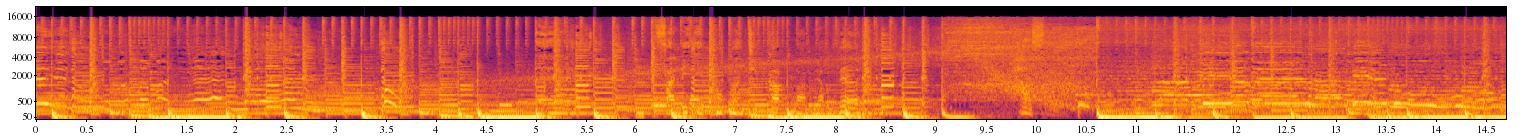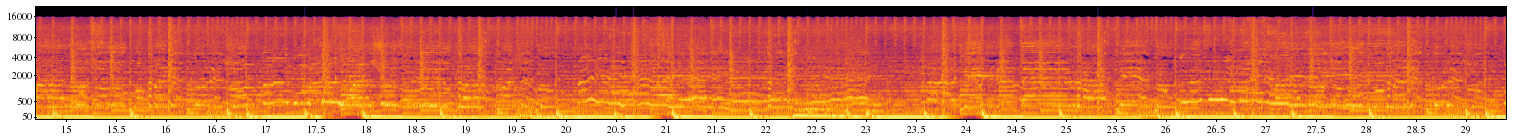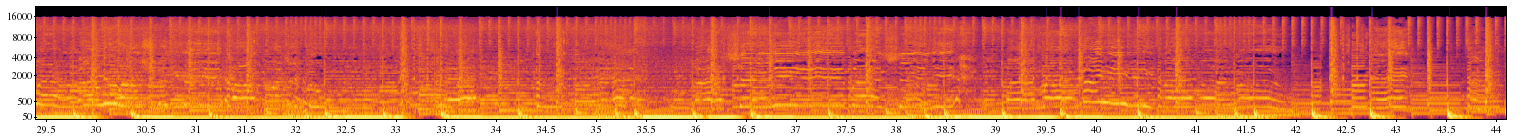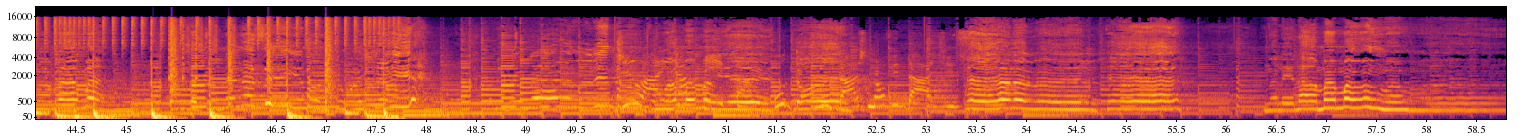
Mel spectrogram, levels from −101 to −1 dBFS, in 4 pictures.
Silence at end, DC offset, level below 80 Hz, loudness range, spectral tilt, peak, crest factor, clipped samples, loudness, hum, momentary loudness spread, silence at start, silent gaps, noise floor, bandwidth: 0 s; under 0.1%; -14 dBFS; 5 LU; -4 dB/octave; 0 dBFS; 12 dB; under 0.1%; -13 LUFS; none; 6 LU; 0 s; none; -33 dBFS; 16.5 kHz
